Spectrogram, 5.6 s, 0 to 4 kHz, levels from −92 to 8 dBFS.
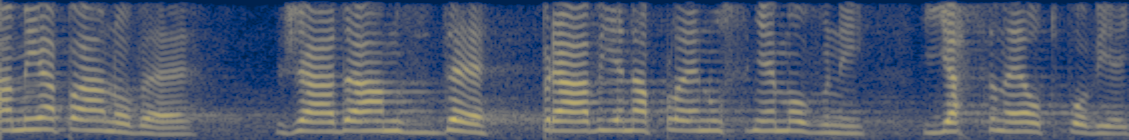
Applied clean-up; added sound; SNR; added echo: none; none; none; none.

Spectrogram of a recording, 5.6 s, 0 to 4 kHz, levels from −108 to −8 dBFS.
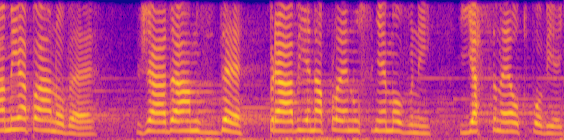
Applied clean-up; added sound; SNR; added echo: none; Vehicle horn, car horn, honking; 19 dB; none.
